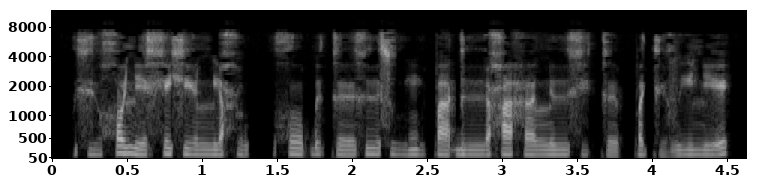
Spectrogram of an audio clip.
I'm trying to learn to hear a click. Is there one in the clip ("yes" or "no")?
no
